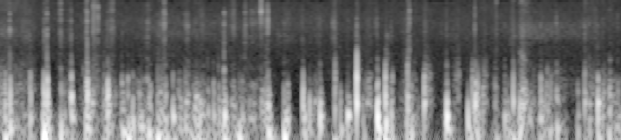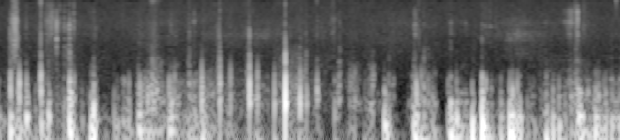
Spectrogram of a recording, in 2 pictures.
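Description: Fingers and thumbs rub and press on white silicone microphone ears. The result is a dense, continuous run of muffled, low thuds and squishy rubbing, with short dry pops and no ring, sitting almost entirely in the deep low range.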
